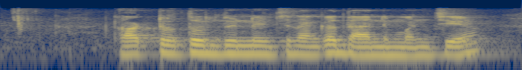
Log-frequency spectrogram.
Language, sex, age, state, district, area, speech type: Telugu, male, 45-60, Telangana, Mancherial, rural, spontaneous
